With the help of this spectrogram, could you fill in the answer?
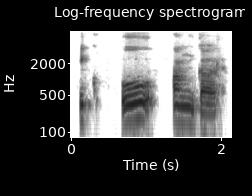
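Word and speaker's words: ੴ: देखिए, असल वर्ड है एक ओंकार। ठीक है, मैं तोड़ के बोल रहा हूं, एक ओंकार। सही से देख लीजिएगा, पहले सबसे पहले ओ उच्चारण करना है, ओ अंग कार।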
